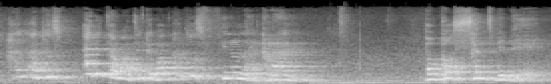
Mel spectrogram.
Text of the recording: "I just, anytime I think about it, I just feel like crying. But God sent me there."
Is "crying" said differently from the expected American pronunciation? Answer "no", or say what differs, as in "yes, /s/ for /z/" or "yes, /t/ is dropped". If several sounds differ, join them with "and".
yes, /ɹ/ is dropped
